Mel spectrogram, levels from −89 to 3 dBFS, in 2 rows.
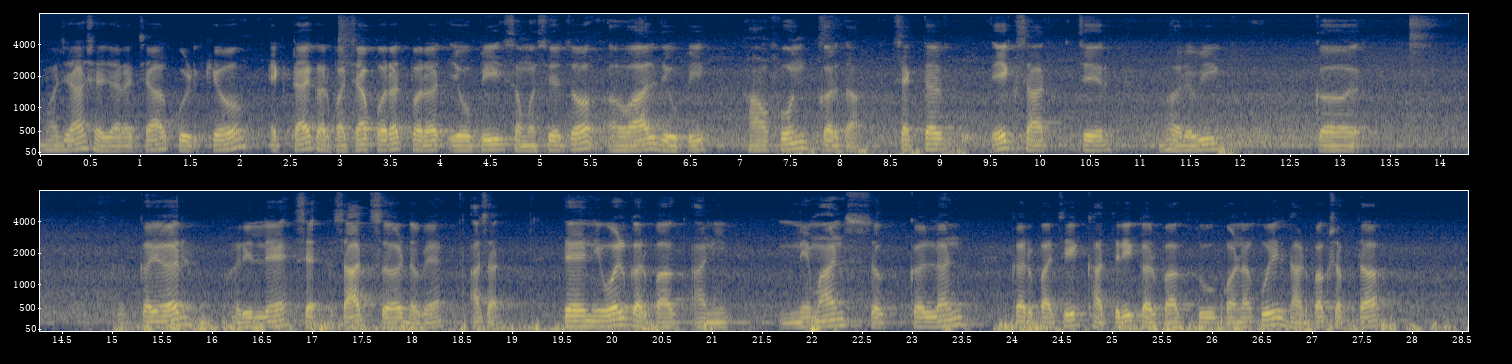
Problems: constant background noise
